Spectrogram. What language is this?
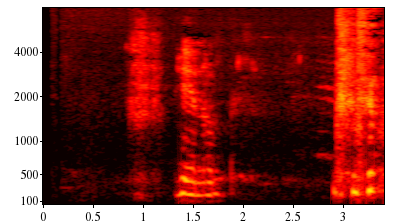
Czech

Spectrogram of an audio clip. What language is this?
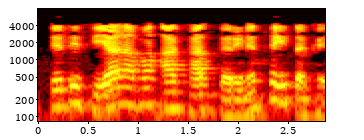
Gujarati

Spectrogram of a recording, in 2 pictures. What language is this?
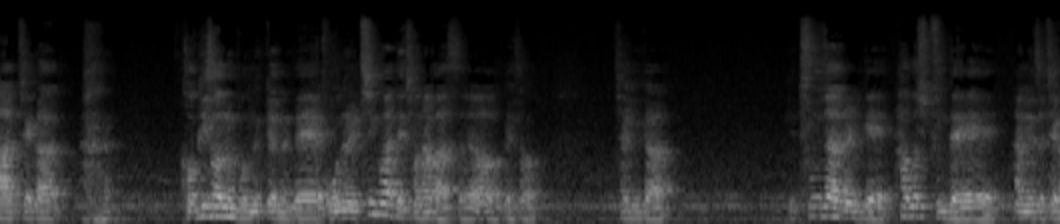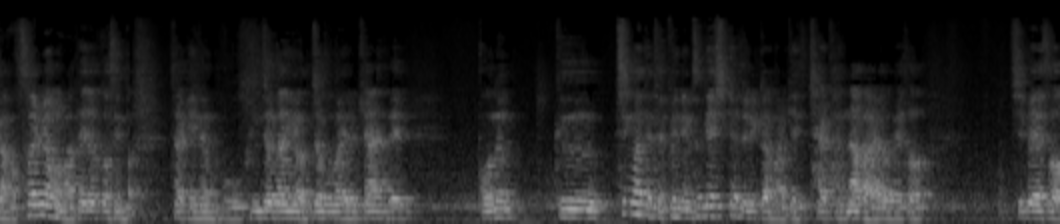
Korean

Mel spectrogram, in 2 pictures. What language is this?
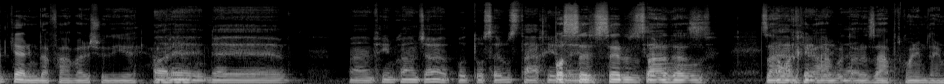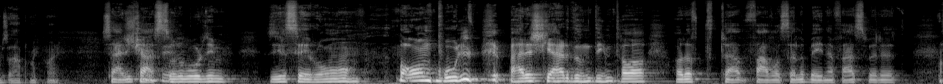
Persian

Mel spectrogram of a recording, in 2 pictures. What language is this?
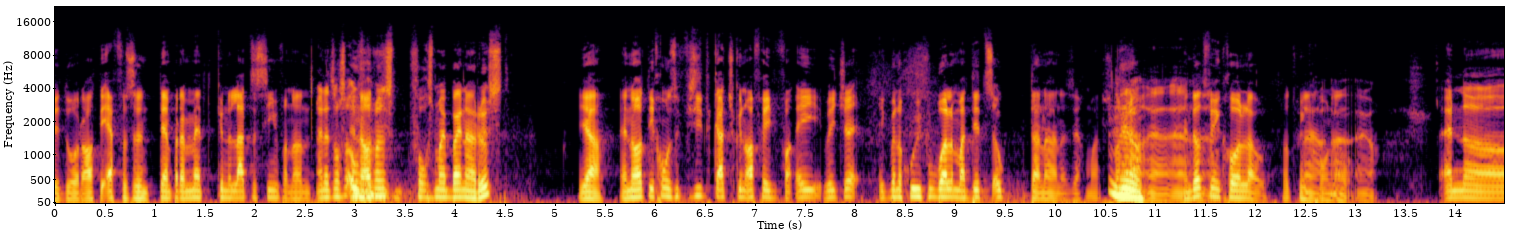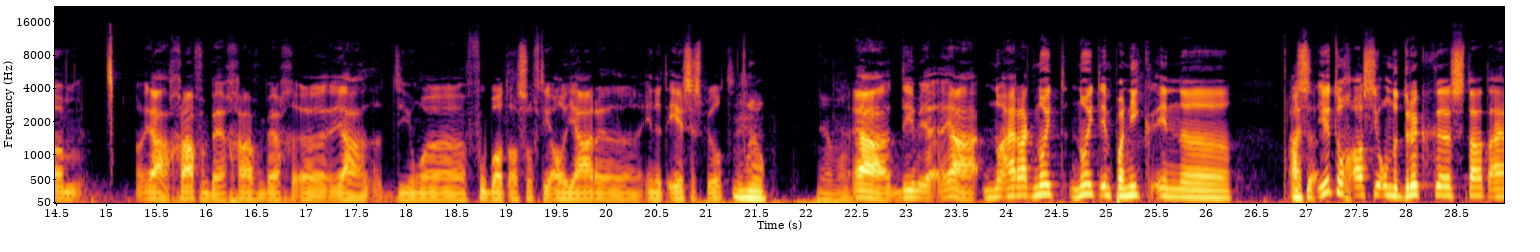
Dutch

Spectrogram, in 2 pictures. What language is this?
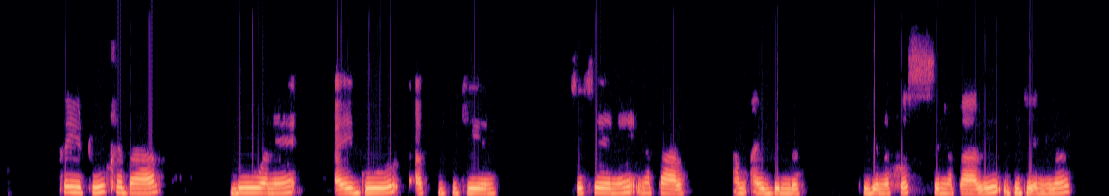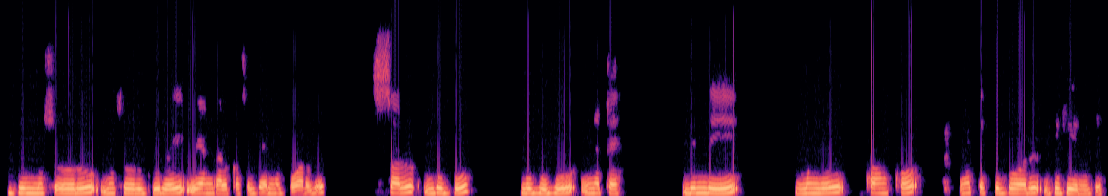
Wolof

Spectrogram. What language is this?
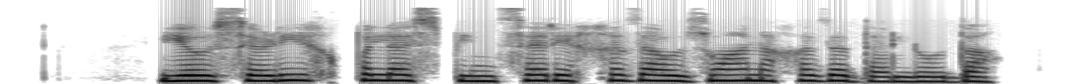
Pashto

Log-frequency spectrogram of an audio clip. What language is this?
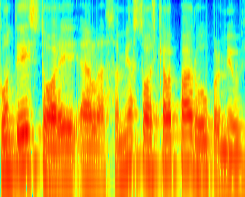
Portuguese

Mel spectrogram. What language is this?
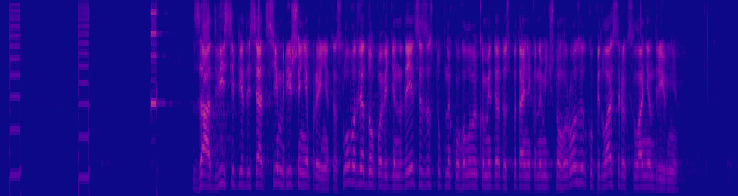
Ukrainian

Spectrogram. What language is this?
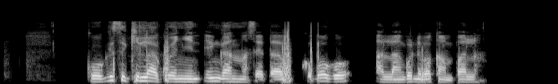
Kalenjin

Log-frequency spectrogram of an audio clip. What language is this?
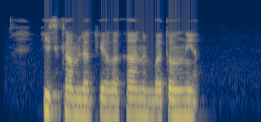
Central Kurdish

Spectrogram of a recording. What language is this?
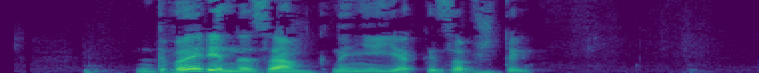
Ukrainian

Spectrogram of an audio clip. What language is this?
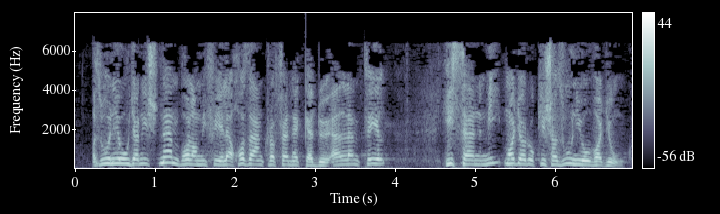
Hungarian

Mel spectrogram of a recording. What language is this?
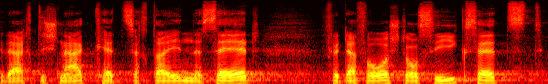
Swiss German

